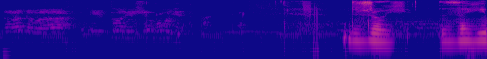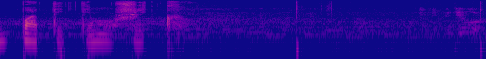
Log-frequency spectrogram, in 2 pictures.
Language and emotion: Russian, neutral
